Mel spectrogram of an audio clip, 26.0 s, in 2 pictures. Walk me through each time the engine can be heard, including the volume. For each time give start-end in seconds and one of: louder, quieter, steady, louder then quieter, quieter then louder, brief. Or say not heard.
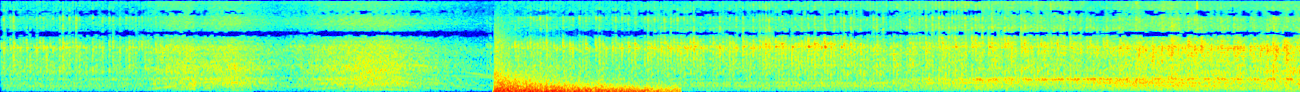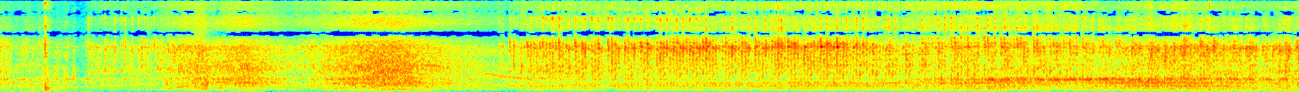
0.0-25.9 louder.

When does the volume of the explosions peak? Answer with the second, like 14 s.
5 s.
